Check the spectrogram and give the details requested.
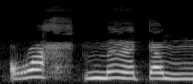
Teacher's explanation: Huruf ra kena baca tebal dan ha sini ha pedas. Jadi jangan tebalkan ha.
